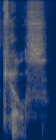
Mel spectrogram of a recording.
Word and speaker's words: Kelce: Is it Kelce or Kelce? – It's pronounced Kelce. – Whoa. Okay. – I mean, learn something new. Everyone calls him Kelce. – I know. That's why I was like, wow. – Technically, they pronounce it Kelce.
